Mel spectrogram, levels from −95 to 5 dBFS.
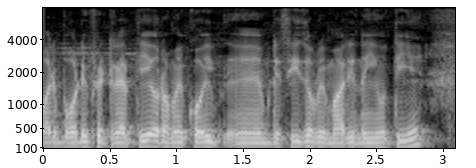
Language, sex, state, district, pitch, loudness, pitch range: Hindi, male, Chhattisgarh, Raipur, 105 Hz, -18 LUFS, 100-115 Hz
